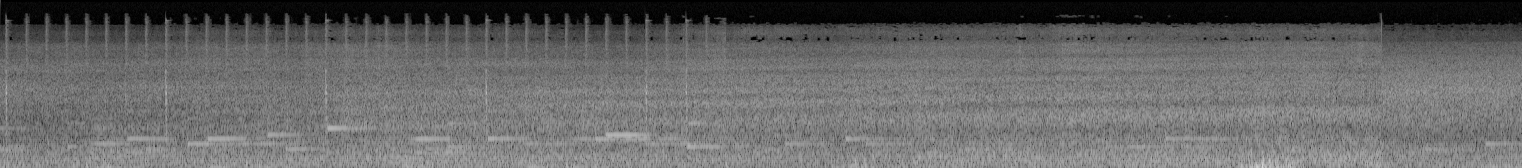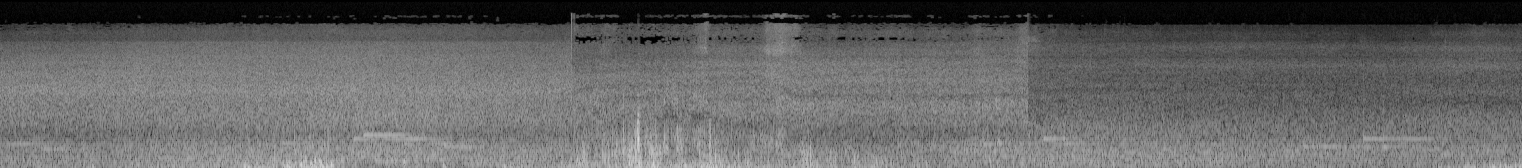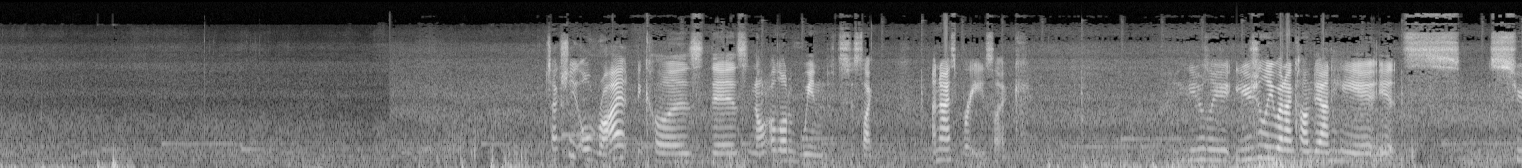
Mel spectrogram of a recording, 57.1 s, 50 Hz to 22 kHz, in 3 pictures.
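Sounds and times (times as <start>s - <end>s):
soft background music: 0.0s - 57.0s
wind rumbling on microphone: 0.0s - 57.0s
waves breaking: 42.6s - 57.0s.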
